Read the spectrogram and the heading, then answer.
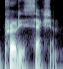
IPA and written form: ˈprɒdjuːs ˈsekʃən (Produce section)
